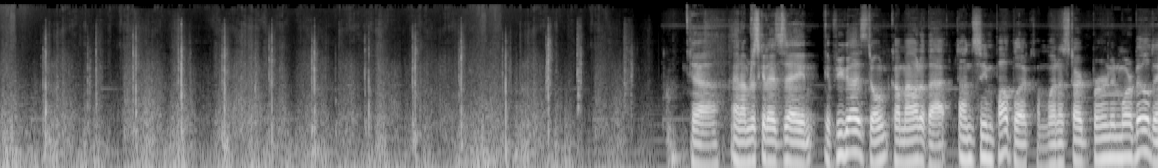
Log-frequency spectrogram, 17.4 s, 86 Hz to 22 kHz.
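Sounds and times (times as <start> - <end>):
footsteps walking away: 0.0 - 10.4
low rumble: 0.0 - 13.2
speech: 10.4 - 17.3.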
